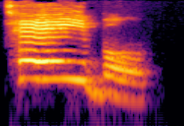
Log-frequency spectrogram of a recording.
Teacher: then you should stress the first syllable an example is table it means the first syllable should be said louder longer and clearer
